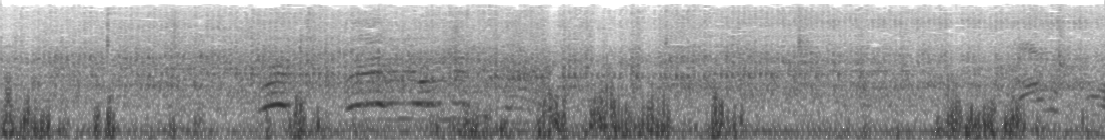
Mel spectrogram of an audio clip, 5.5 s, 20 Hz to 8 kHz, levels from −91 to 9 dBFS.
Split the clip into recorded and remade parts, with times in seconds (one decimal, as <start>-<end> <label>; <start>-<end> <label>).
0.0-1.8 recorded; 1.8-2.8 remade; 2.8-5.5 recorded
